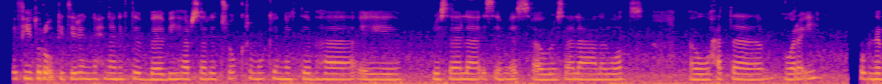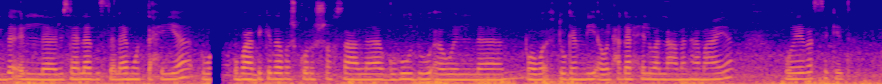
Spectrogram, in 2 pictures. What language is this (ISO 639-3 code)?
arz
